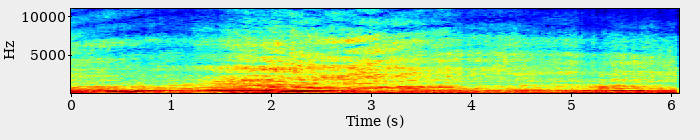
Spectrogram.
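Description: Dirt race trucks roar around the I-37 Speedway track in a heat race, a loud, continuous engine drone with pitch rising and falling as the pack passes, no voices over it.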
